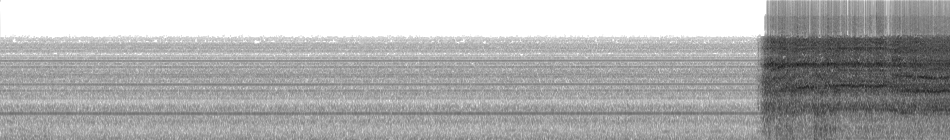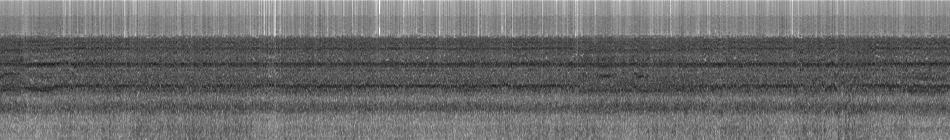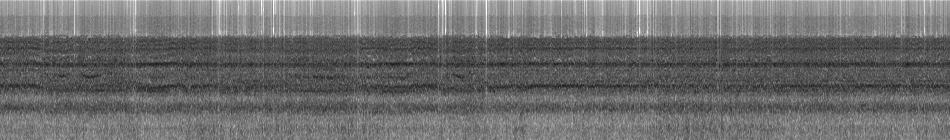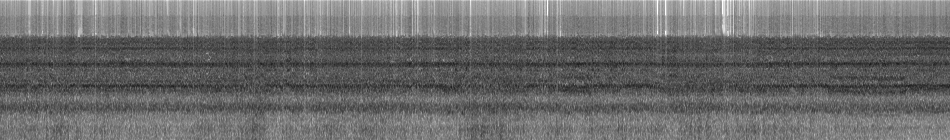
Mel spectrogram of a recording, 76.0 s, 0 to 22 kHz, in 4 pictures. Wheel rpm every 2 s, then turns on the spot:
10, 0, 0, 0, 0, 0, 0, 90, 230, 220, 230, 230, 230, 230, 230, 220, 230, 230, 220, 220, 220, 230, 220, 220, 230, 230, 230, 230, 230, 230, 230, 230, 230, 230, 220, 230, 220, 220.
none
